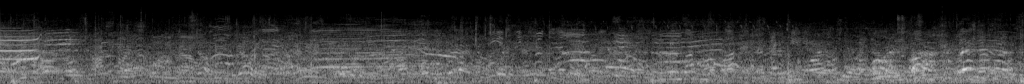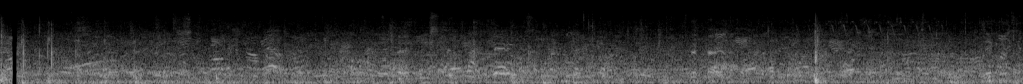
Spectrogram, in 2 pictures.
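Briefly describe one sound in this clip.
Voices of people chatter in the distance outdoors.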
